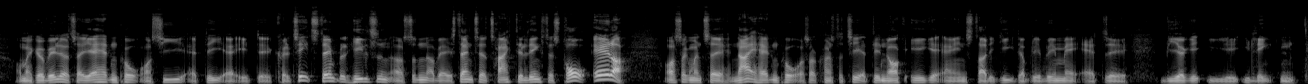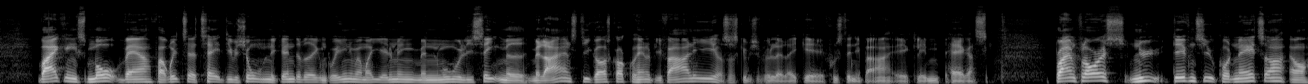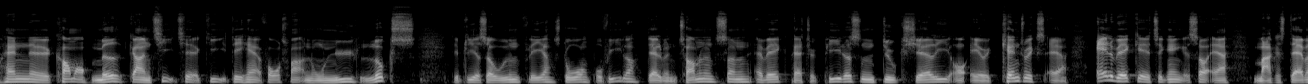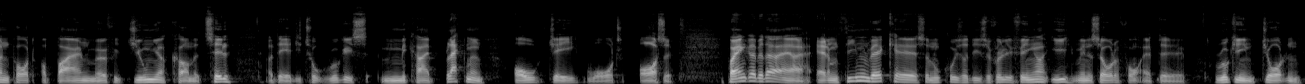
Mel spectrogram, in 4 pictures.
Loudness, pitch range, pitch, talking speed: -27 LUFS, 90-120 Hz, 105 Hz, 220 wpm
